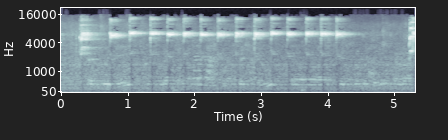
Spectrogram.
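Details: Lovebird sounding off while dancing, giving a fast run of about fourteen sharp, high chirps at roughly three per second, steady and even in pitch, ending in one louder burst.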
